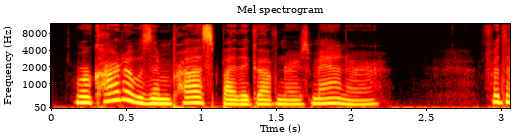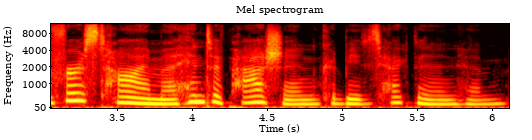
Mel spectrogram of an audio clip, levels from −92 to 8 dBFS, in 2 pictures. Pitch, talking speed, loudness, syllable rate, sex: 205 Hz, 195 wpm, -17 LUFS, 5.7 syllables/s, female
